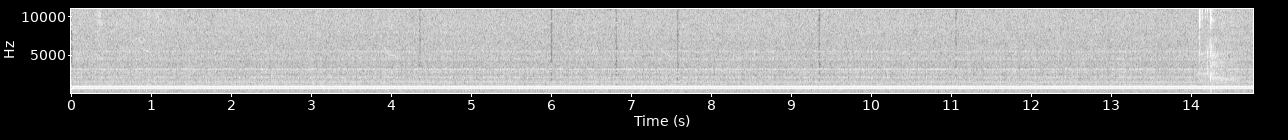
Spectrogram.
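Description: A steady, unchanging hum with several fixed tones over a faint hiss, and no other sounds.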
